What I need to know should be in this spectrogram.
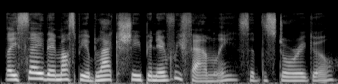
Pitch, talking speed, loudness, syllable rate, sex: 195 Hz, 265 wpm, -16 LUFS, 6.4 syllables/s, female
